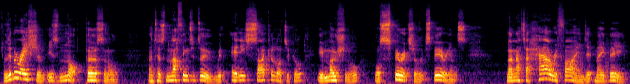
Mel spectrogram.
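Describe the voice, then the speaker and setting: A man narrates a book in a slow, measured way, placing each phrase deliberately. His voice sits at an average male pitch. The room around him adds a clear echo to the reading. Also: lively intonation. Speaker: author reading own book aloud. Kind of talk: audiobook-style scripted narration. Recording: roomy, echoing sound.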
